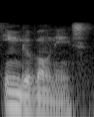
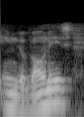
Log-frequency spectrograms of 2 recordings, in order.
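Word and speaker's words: Ingaevones: the year readers aside i'm pronouncing i n g a e v o n e s as ingavonis sorry and of readers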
